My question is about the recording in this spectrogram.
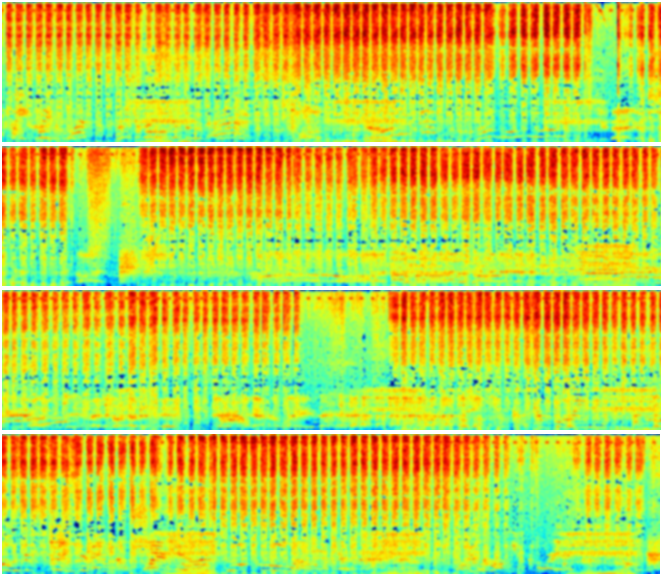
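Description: Faint background voices with a little music, the pitch wavering like speech and singing, over a steady hiss.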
